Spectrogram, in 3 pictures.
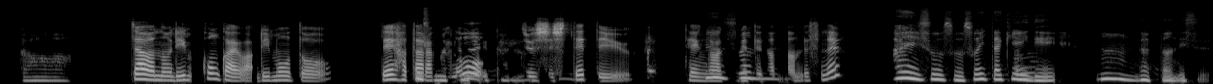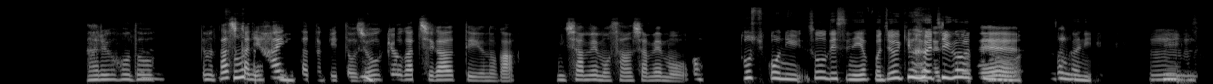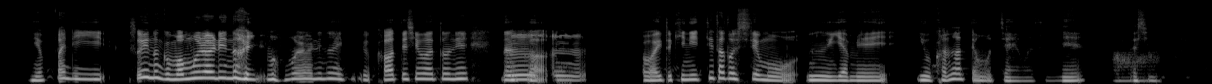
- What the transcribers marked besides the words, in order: other background noise; other noise
- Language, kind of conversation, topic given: Japanese, podcast, 転職を考えたとき、何が決め手でしたか？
